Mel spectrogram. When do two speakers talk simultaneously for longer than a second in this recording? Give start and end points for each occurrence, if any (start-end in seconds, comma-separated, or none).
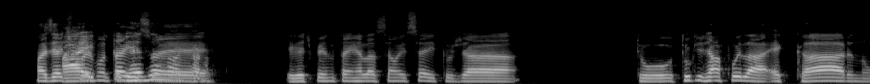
0.6-2.1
